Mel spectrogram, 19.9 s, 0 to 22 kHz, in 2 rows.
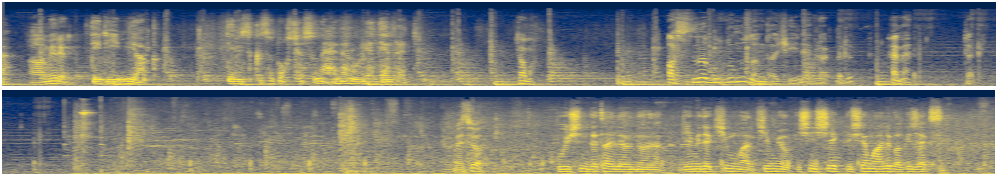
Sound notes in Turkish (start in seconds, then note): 10.6 Kapı açılma sesi; 13.2 Kapı kapanma sesi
